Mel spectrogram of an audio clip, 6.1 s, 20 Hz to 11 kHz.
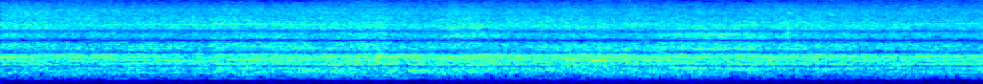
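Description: DJI Phantom 3 Professional quadcopter hovering close by, its four propellers giving a steady whirring drone.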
